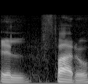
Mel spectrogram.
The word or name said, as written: beacon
